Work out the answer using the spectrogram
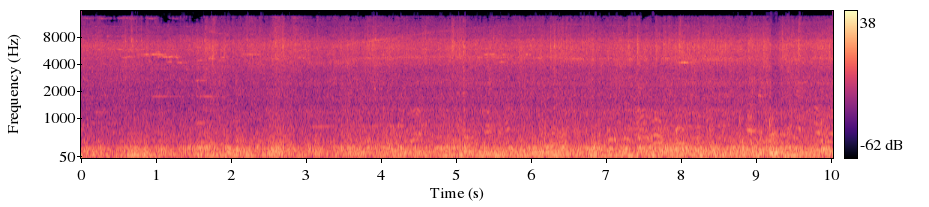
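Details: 2007 Grande Londrina 1110 Torino bus on Mercedes-Benz OF-1722M chassis, line 505, recorded 2021, onboard while cruising: deep, steady rumbling growl under the diesel drone, no clear knocks; differential growling.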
